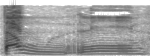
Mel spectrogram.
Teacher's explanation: Tadalil salah. Yang benar adalah tanpa qalqalah tapi dengan memanjangkan suaranya · Term: huruf dhad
